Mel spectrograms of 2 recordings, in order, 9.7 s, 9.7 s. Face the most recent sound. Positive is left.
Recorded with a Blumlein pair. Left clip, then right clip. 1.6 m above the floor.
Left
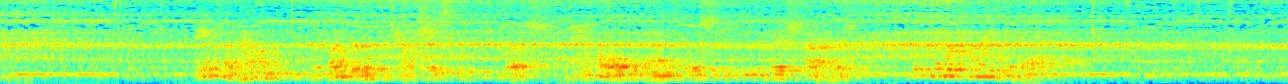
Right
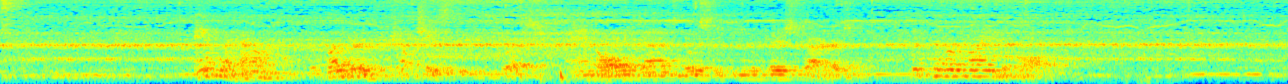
turn(degrees=-40)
